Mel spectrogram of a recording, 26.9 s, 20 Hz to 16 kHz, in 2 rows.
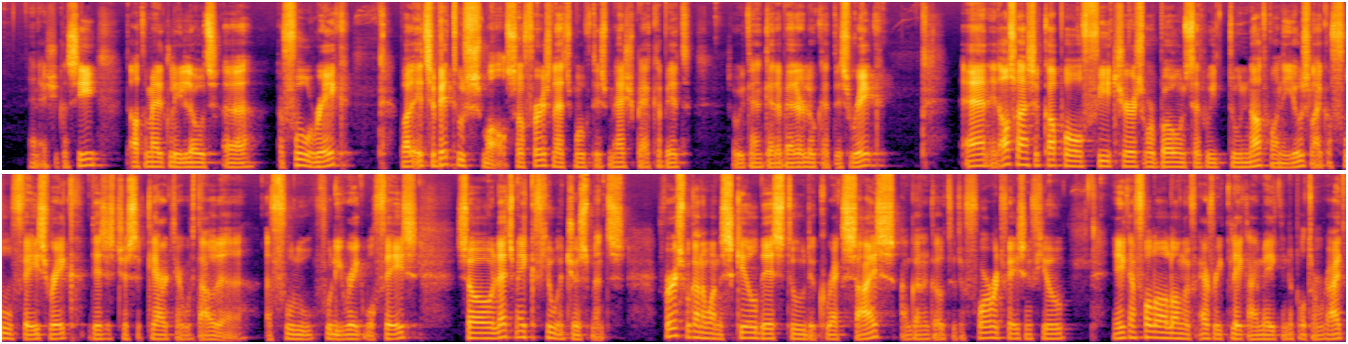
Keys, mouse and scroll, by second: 2.3 ctrl+s, 3.6-5.0 middle drag, 5.0 click, 5.2-6.1 middle drag, 6.1 click, 7.4-8.4 middle drag, 8.4 click, 8.7-11.6 middle drag, 11.6-12.6 scroll up 2, 12.6-13.8 middle drag, 13.8-14.2 scroll down 1, 14.2-22.5 middle drag, 23.1 KP_1, 23.8-26.8 shift+middle drag.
